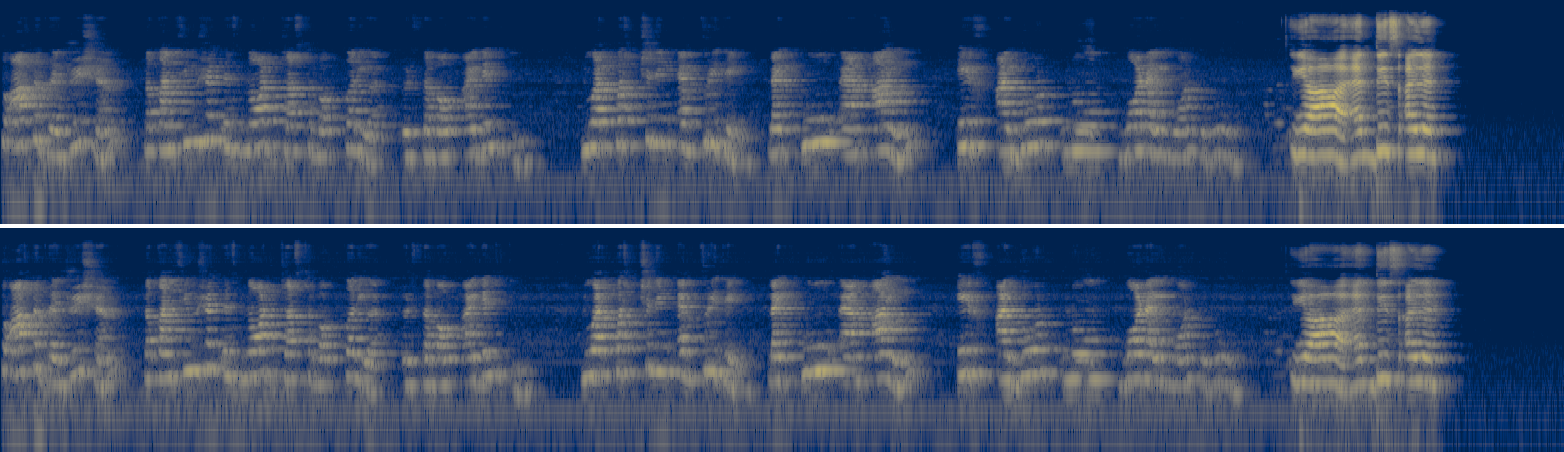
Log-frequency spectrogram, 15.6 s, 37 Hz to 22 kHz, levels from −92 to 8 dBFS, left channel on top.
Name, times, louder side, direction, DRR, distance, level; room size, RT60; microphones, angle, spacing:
voice 1, 0.0-5.3 5.8-9.2 9.6-12.4, right 3 dB, 40° right, 1.7 m, -34 dB
voice 2, 12.9-14.4, left 8 dB, 45° left, 0.4 m, -19 dB
10.0 x 6.4 x 3.0 m
head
